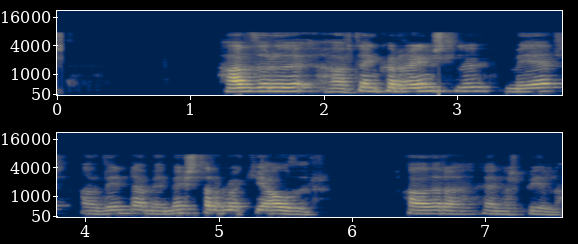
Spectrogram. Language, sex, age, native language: Icelandic, male, 60-69, Icelandic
